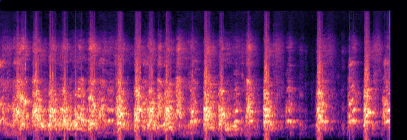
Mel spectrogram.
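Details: Yaconda, a Presa Canario at Faro de Maspalomas, barks hard and continuously in harsh, throaty bouts that grow choppier toward the end, then stops abruptly into silence.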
